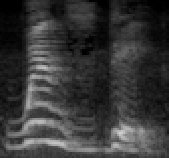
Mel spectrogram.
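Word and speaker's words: Wednesday: طيب انما بقى طبعا اليوم الاربع اسمه وينزداي وينزداي، لانه هنا هو برضو الدي والان لا ينطق، فانا كلت الدي خالص ونطقت الاس زد، ما نطقتهاش اس، ما قلتش وينزداي، انا قلت وينزداي وينزداي وينزداي تمام كده.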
